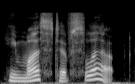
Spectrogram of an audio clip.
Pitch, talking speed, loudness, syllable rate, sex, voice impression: 180 Hz, 175 wpm, -16 LUFS, 3.2 syllables/s, female, feminine, middle-aged, tensed, powerful, bright, clear, fluent, intellectual, calm, friendly, reassuring, lively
